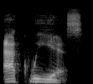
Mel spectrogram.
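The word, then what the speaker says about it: acquiesce: u i e c e and it is pronounced acques so it's the same context I just told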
